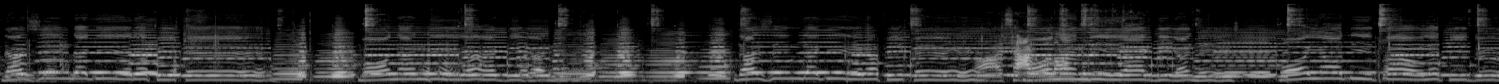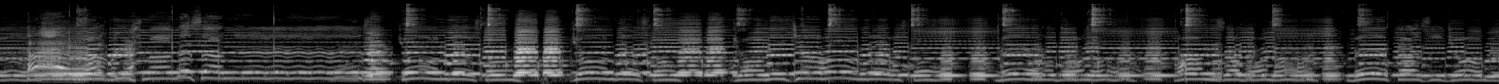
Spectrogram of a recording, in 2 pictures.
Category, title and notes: Music > Solo instrument
Street accordion sounds
Street musician in Tajikistan playing accordion Zoom H2N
